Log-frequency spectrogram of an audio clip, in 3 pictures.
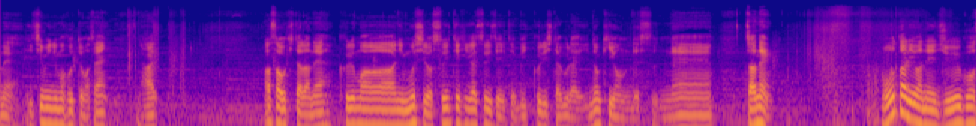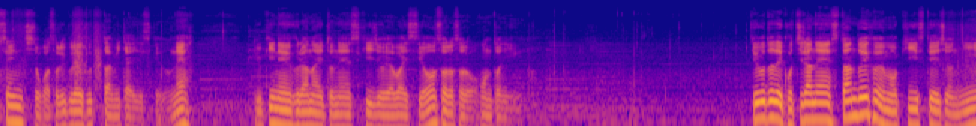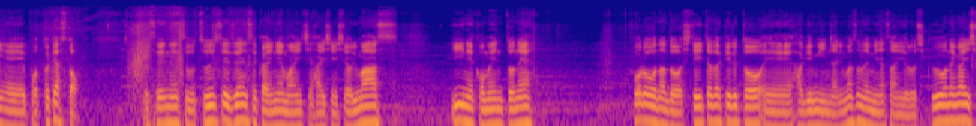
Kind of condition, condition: setting, inside a vehicle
